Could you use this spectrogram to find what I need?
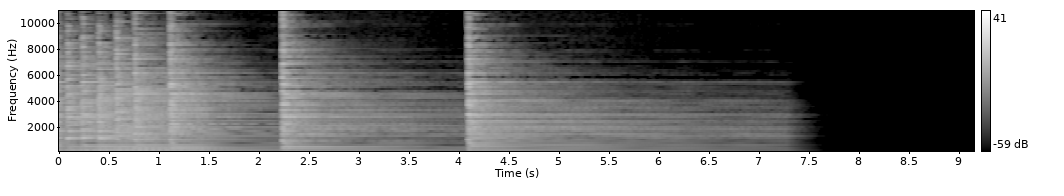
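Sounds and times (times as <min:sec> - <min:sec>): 
etude in octaves allegro con fuoco: 0:00.0 - 0:07.3.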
